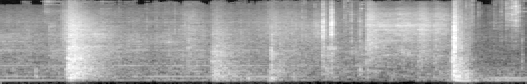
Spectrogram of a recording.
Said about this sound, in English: The street lights are still on when Wanda pulls her black SUV out of the garage.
